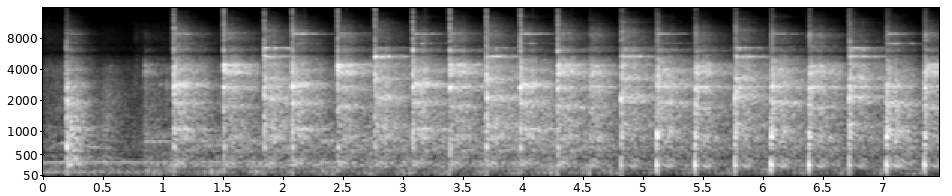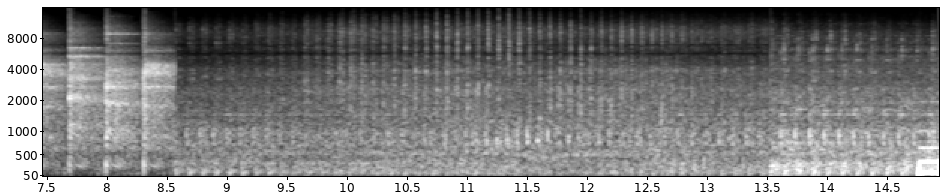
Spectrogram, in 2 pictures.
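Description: Hand-forging: a hammer striking a red-hot steel blade held with tongs on an anvil, at about three blows a second, each blow ringing with a metallic clang. The hammering stops suddenly about eight and a half seconds in, leaving only faint steady background noise.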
